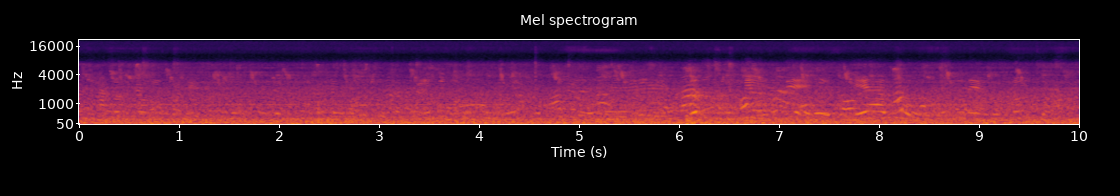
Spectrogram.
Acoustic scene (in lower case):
park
